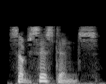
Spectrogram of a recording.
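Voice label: "subsistence", American English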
